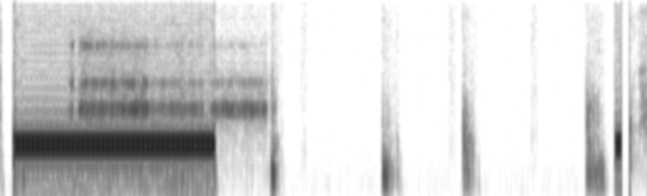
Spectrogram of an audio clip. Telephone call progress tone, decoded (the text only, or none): ringback tone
